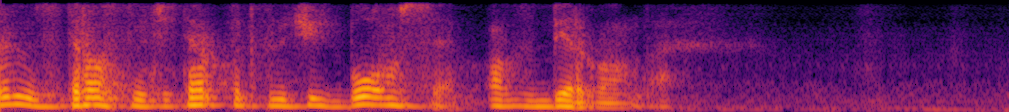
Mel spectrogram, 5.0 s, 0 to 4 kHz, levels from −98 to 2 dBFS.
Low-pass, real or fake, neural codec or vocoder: 3.6 kHz; fake; codec, 16 kHz in and 24 kHz out, 0.9 kbps, LongCat-Audio-Codec, fine tuned four codebook decoder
